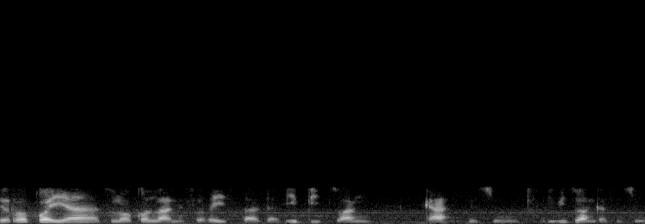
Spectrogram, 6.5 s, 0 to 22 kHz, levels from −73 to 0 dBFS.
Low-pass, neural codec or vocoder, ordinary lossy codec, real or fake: 3.6 kHz; none; none; real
